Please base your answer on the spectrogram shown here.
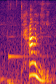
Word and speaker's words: Tanny: I say it's tan like you get a tan and then e tanny.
